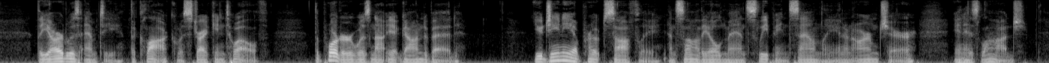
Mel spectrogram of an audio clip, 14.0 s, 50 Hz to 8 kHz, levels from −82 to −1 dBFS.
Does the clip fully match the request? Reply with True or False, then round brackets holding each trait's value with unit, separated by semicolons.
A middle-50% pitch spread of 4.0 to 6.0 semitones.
False (3.3 semitones)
